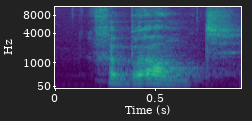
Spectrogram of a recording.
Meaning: past participle of branden
- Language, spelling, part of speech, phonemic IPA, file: Dutch, gebrand, verb, /ɣəˈbrɑnt/, Nl-gebrand.ogg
